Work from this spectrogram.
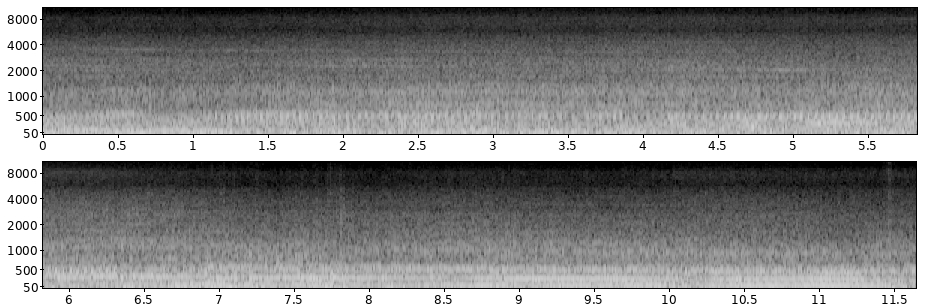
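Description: Steady engine drone with a faint tone sliding slowly downward over the road rumble, a mild whine whose source isn't clear.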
